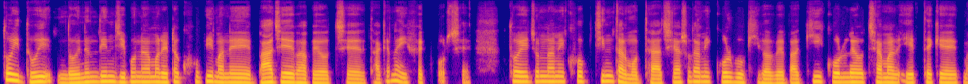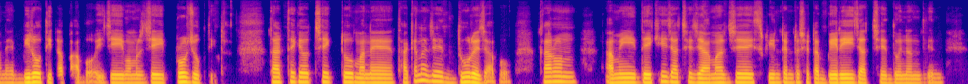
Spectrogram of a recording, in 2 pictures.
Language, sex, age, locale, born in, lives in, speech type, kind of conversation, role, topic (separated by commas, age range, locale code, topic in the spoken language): Bengali, male, 20-24, bn-BD, Bangladesh, Bangladesh, conversation, advice, user, অবসর সময়ে আমি কীভাবে প্রতিদিন প্রযুক্তি থেকে দূরে থাকতে পারি?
